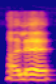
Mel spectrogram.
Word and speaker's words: Haleh: said my name perfectly Hal I usually say it's pronounced like halah so I'm a health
